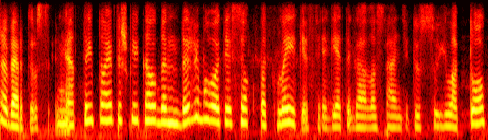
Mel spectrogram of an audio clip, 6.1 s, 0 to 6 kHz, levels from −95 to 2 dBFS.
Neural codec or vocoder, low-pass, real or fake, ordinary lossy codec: codec, 24 kHz, 1.5 kbps, HILCodec; 5.4 kHz; fake; Opus, 32 kbps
